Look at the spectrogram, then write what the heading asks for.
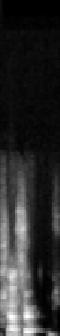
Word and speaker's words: Schuster: Dean Schuster.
